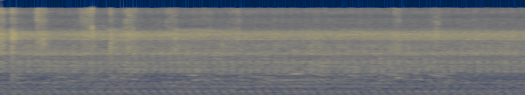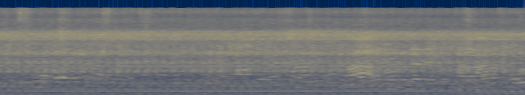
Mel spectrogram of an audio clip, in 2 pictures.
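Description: Knife scraping the scales off a large carp in repeated strokes on a wooden chopping block. Under it runs a steady mechanical hum, like a motor or engine running.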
